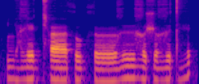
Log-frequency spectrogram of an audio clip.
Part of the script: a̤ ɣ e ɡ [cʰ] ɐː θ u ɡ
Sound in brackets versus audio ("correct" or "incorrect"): correct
